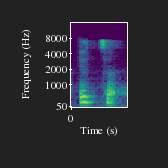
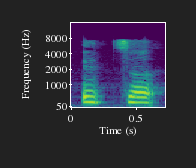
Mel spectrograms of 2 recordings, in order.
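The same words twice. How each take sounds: First: Katakana-style it's a; the wrong flat it's a; カタカナ. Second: It's a dropped in the throat. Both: Shown as a demonstration. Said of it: "it's aじゃなくて".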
